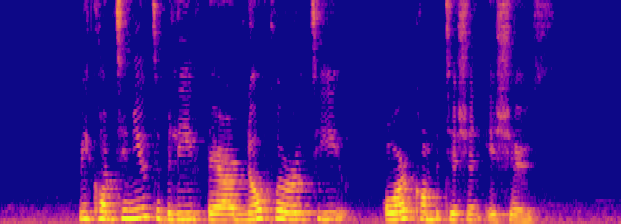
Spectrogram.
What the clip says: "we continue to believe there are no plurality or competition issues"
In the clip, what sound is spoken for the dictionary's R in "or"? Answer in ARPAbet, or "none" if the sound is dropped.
R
